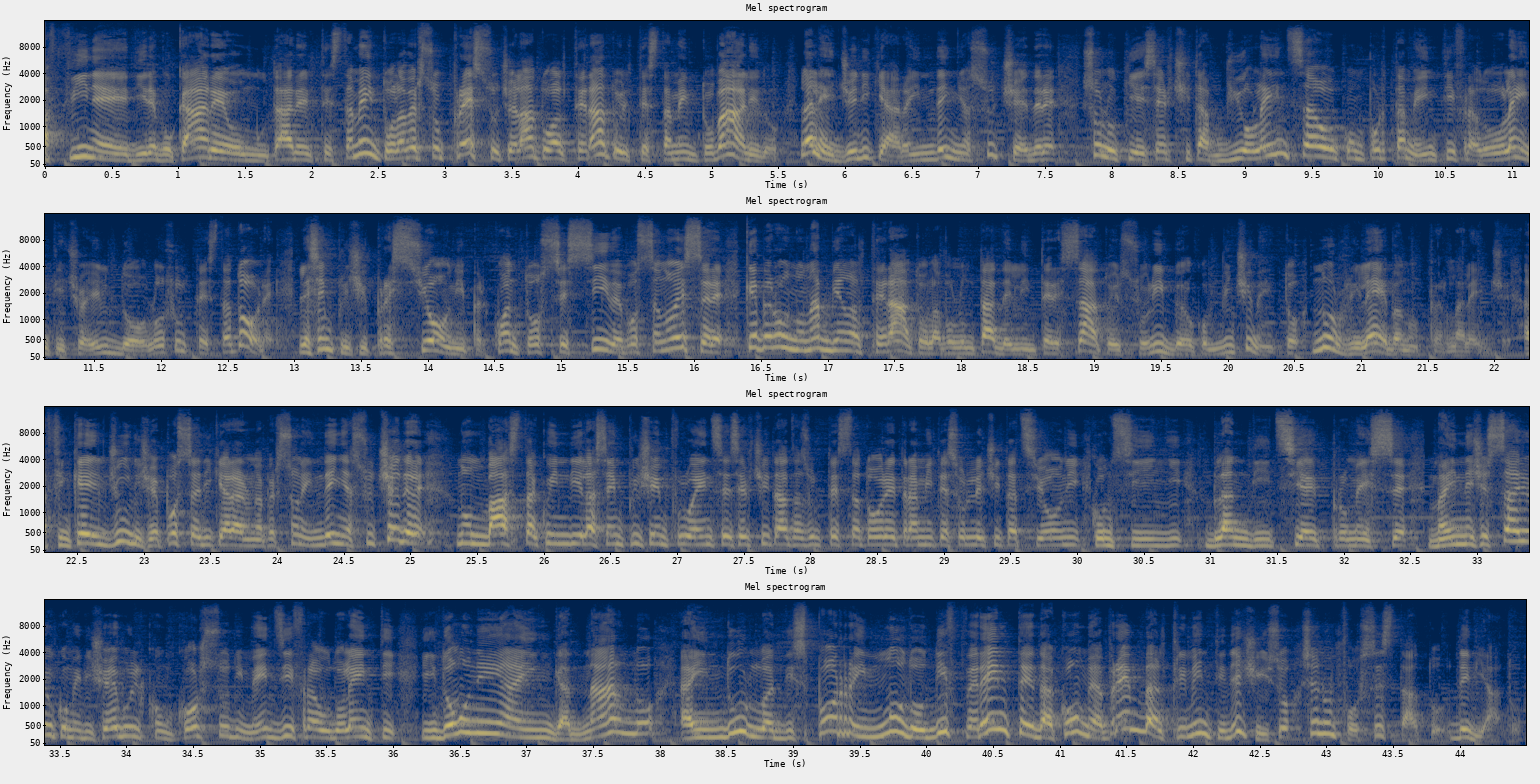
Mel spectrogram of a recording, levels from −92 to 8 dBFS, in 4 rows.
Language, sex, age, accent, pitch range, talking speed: Italian, male, 50-69, native, 175-240 Hz, 155 wpm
